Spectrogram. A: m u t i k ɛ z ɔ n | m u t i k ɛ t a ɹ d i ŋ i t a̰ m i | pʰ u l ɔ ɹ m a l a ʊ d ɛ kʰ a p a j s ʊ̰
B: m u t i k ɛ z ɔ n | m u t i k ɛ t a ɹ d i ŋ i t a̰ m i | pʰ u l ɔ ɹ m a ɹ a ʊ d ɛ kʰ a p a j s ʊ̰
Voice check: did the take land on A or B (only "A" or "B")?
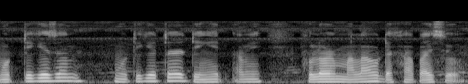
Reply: A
